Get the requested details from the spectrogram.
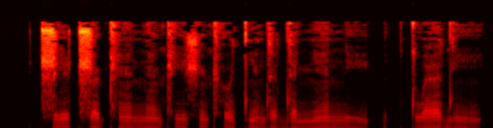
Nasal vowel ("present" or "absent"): present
